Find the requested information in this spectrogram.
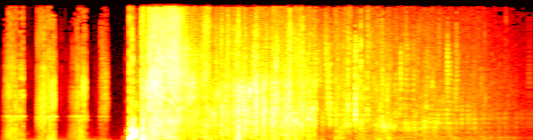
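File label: Champagne Cork Squeak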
